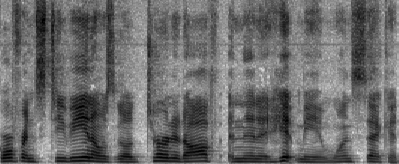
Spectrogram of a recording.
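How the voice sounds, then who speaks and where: A woman speaks with an American accent at a medium pitch, in an ordinary speaking voice. Her intonation stays fairly even. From Kansas. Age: 60s. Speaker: forensic artist. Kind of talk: interview. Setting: radio studio.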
